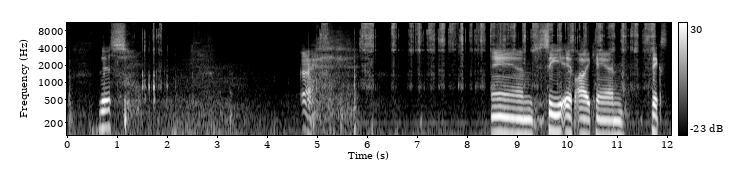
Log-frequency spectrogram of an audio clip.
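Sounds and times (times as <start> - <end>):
rattle: 5.1 - 11.8
sharp mechanical clicks: 5.1 - 11.9.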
